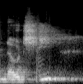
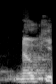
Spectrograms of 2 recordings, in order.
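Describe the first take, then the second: First: The last syllable begins with a ch sound. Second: The last syllable begins with a k sound. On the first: The speaker calls it right. "c'est Naochi, puisque le chi, c'est en chinois" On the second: The speaker calls it wrong. "je ne devrais pas prononcer comme ça"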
